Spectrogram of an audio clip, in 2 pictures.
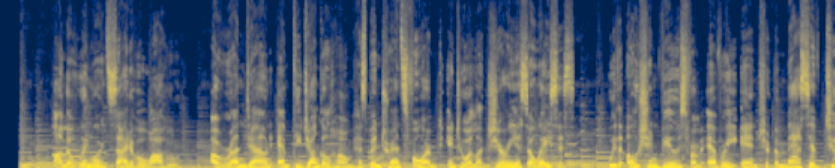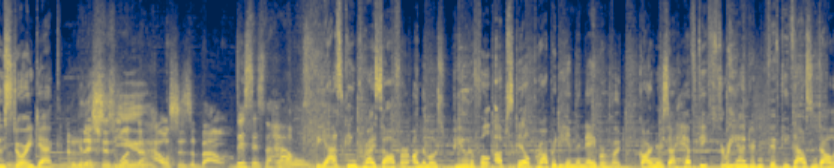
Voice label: TV Narration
